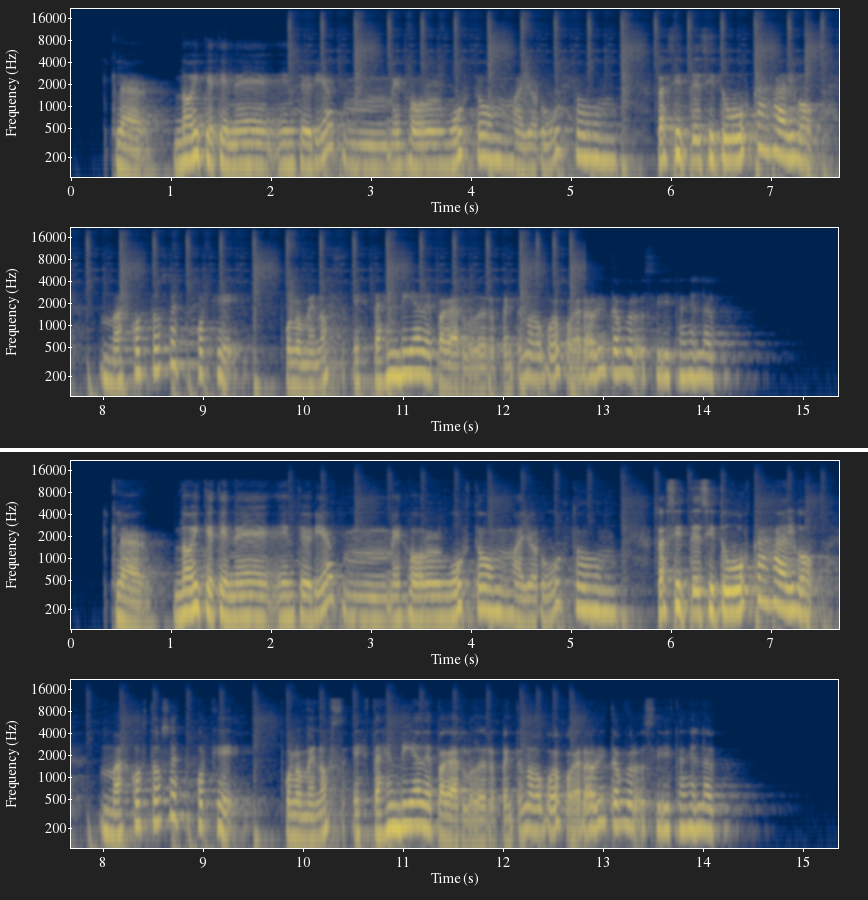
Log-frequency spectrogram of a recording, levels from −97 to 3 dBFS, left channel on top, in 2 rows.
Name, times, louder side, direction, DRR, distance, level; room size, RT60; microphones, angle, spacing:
voice 1, 0.4-5.5 5.9-7.4 8.0-9.3 9.8-14.1, right 3 dB, 75° right, 12 dB, 1.1 m, -23 dB
Drum kit, 2.2-12.8, left 2 dB, 50° left, 1.0 m, -42 dB
22.0 x 15.5 x 8.8 m, 0.88 s
head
